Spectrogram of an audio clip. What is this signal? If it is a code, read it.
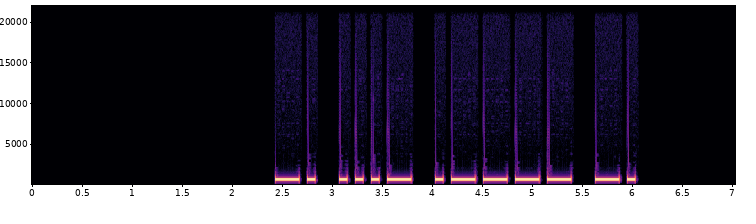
Morse code, heard as a keyed tone, about 15 wpm, 700 Hz. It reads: NV1N
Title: USA Call Signs - 4 Characters - Repeated 3x - 15wpm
